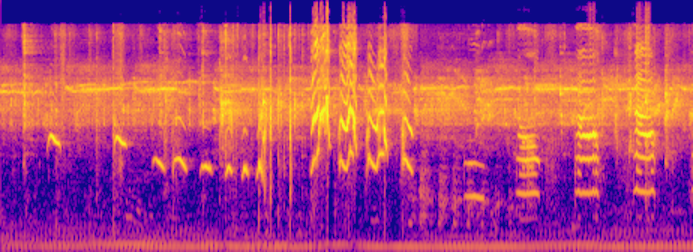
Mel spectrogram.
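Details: Murai batu, white-rumped shama from Borneo, singing in the morning: varied whistled notes, short trills and a rapid rattling run, over a steady high hiss and low hum.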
